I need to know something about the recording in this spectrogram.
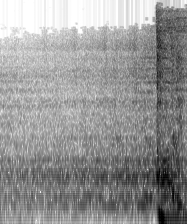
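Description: Breakdown in a hard techno DJ mix: held synth tones with no kick drum, the bass dropping away about halfway through while a rising noise sweep swells toward the drop.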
